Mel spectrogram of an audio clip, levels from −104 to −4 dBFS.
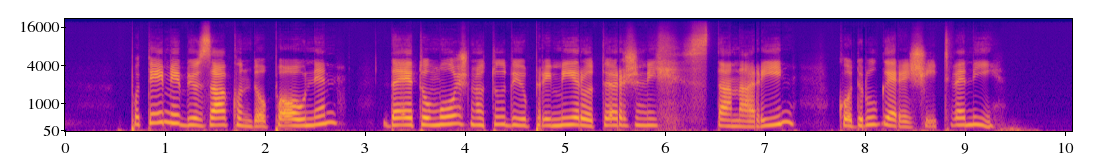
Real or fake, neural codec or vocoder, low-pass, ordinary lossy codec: fake; autoencoder, 48 kHz, 32 numbers a frame, DAC-VAE, trained on Japanese speech; 19.8 kHz; none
